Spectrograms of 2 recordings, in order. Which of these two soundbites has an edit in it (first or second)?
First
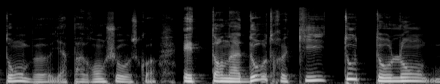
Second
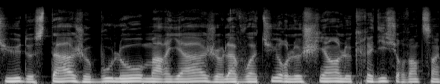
first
